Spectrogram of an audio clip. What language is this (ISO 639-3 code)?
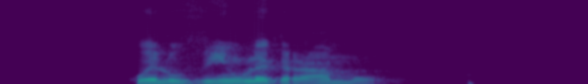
lij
